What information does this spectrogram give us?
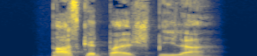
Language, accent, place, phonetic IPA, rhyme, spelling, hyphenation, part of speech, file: German, Germany, Berlin, [ˈbaskətbalˌʃpiːlɐ], -iːlɐ, Basketballspieler, Bas‧ket‧ball‧spie‧ler, noun, De-Basketballspieler.ogg
- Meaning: basketball player, basketballer (male or of unspecified sex)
